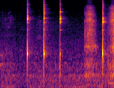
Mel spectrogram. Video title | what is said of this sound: 금투자의 모든 것! 현물•선물•ETF•관련주 총정리 (ft. 진짜금과 가짜금 식별법) - 조규원 | 예, 이건 진짜 순금이 맞아요.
